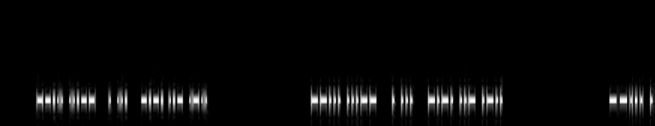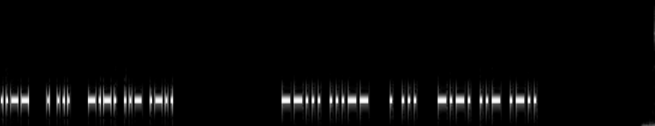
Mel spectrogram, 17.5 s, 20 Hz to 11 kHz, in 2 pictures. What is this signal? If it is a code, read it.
Morse code, heard as a keyed tone, about 38 wpm, 700 Hz. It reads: 73 ES CUL 73 ES CUL 73 ES CUL 73 ES CUL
